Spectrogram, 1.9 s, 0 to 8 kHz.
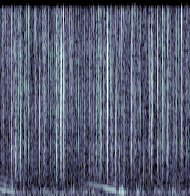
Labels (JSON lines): {"label": "biophony, cascading saw", "recorder": "SoundTrap 600 or HydroMoth"}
